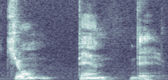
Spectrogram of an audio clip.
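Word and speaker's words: བཅོམ་ལྡན་འདས: That's 3 syllables. Jom, Dan, De.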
